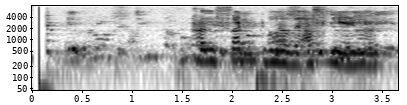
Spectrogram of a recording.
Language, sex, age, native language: Icelandic, female, 8, Icelandic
